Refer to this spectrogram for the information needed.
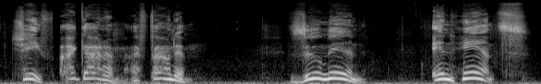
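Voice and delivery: a thrilled tech calling the chief over, barking zoom and enhance; excited analyst. Retold or imitated. Excited analyst finds the target.

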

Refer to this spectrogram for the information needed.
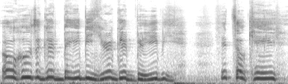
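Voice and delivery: high, cooing praise. Real, not acted. Owner praising her cat in high baby talk.

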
